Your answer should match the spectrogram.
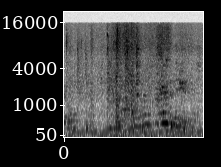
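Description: A soft, off-microphone voice, a student answering the teacher's question, from about two-thirds of a second in until just before the end, over a steady low room hum.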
